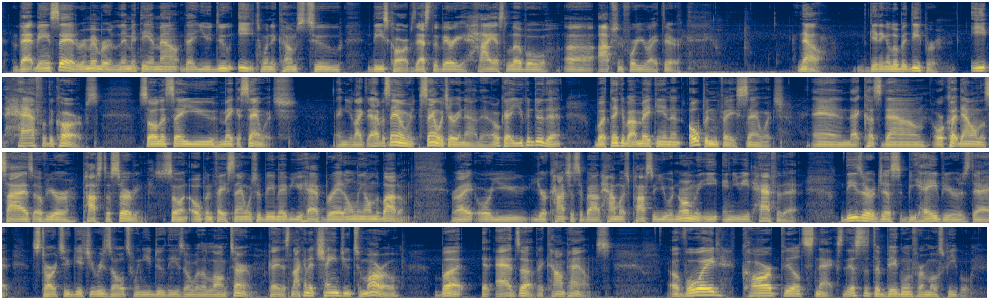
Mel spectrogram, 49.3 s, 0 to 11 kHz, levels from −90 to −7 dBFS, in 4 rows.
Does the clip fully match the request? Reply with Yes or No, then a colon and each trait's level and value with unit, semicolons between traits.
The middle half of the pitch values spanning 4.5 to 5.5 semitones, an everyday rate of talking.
No: average, 2.8 semitones; average, 195 wpm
